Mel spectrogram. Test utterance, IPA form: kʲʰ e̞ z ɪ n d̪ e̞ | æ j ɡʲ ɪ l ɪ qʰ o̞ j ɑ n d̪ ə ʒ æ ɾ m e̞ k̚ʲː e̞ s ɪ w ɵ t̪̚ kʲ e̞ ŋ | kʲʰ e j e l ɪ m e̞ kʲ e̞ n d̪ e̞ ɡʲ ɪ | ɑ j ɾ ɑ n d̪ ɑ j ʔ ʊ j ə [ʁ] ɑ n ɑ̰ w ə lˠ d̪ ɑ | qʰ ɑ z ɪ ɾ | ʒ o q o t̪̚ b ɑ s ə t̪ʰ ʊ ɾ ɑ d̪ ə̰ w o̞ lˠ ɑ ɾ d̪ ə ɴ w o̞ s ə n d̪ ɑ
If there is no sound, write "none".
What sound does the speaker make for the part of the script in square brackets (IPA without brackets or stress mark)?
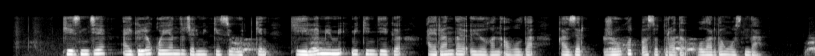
ʁ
